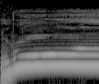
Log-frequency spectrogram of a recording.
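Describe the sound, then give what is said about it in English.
A person imitates a whale call with one long, loud moaning tone that slides upward briefly, then holds steady for over a second. “Yeah, I like the whale, you know, with the other whale on top of the semi truck.”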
